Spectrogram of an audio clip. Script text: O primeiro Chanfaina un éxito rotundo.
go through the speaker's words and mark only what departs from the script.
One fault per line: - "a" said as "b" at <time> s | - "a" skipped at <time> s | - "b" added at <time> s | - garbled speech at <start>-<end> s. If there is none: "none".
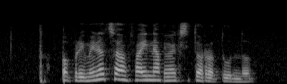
none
